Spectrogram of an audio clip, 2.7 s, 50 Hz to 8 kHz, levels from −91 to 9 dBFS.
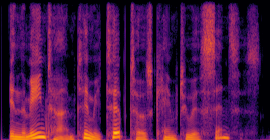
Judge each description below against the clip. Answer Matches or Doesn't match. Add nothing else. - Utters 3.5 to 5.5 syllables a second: Doesn't match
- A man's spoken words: Matches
